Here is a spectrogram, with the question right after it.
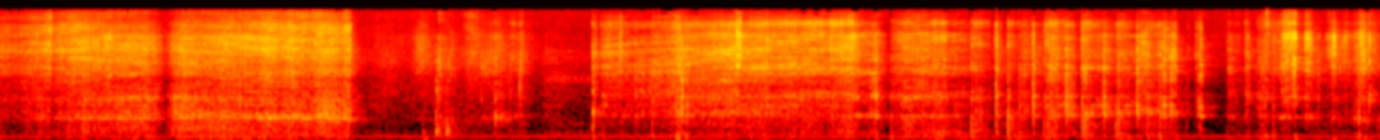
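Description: Fingertips rub and scratch a hollow red cylindrical Pringles chip can, a cardboard composite tube with a metal base, held in the hands close to a binaural dummy-head microphone. A bright, dry scraping and rustling hiss carries steadily for a few seconds, drops to a quieter stretch of softer scratching, then returns as a series of irregular, crisp scratches.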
